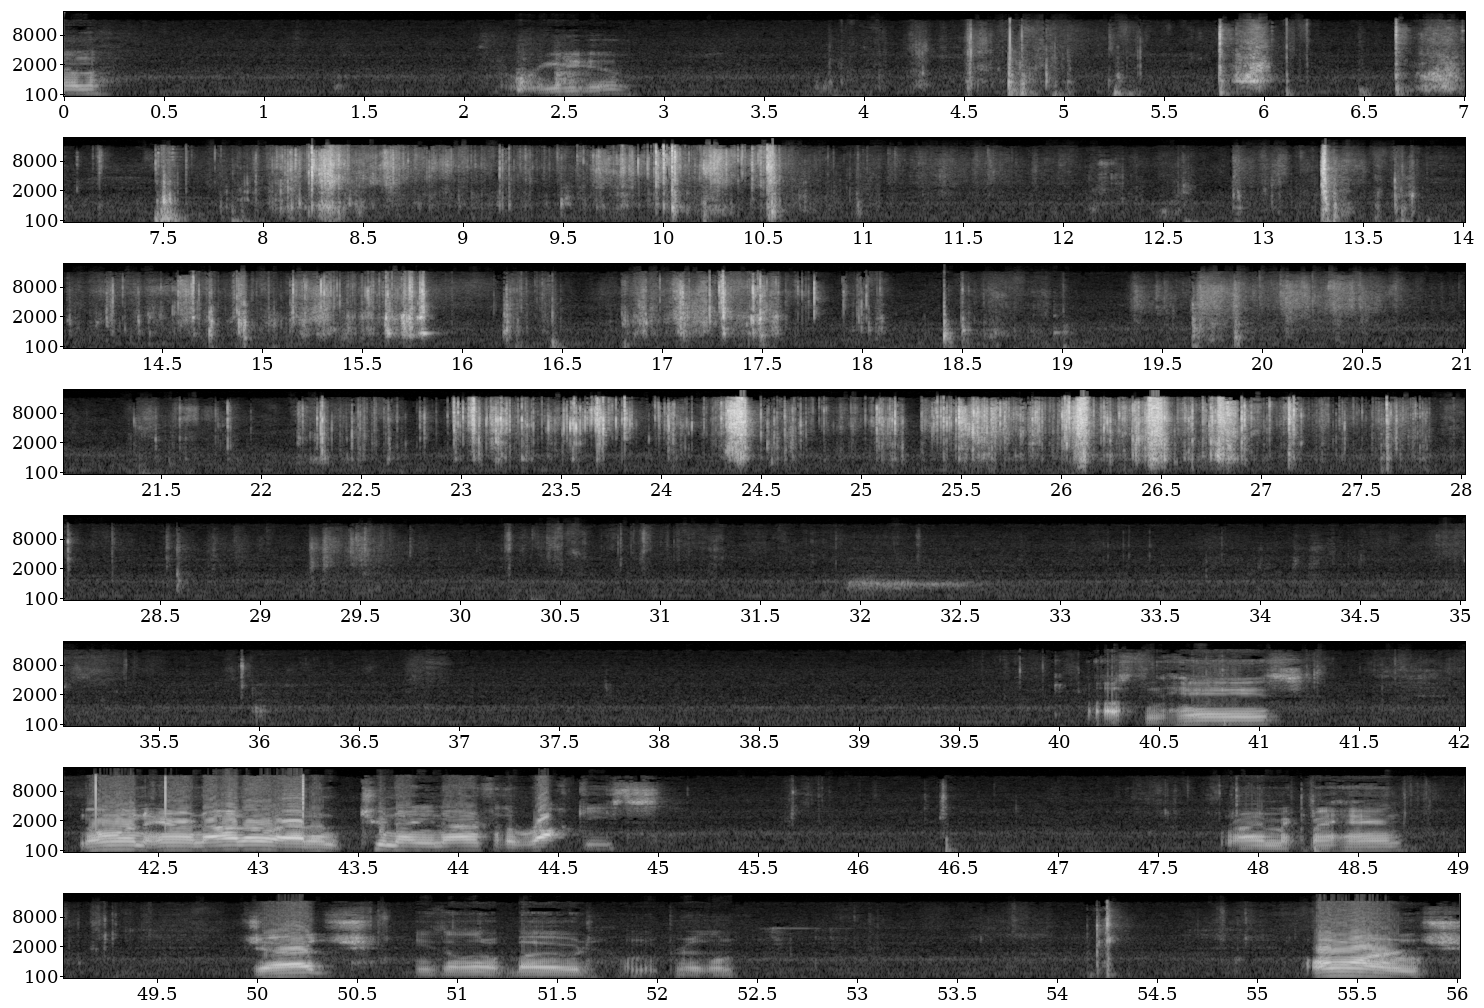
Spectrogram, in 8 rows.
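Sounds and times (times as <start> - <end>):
wrappers crinkling and tearing: 7.8 - 11.0, 14.1 - 15.9, 16.8 - 18.1, 21.4 - 28.1.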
